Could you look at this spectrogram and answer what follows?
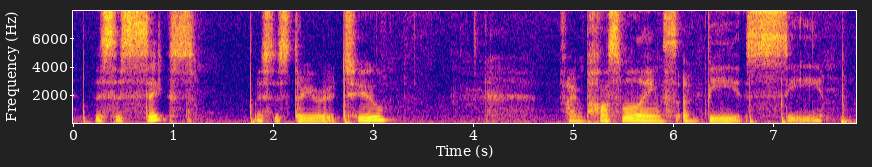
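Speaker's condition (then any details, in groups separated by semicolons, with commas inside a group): No condition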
